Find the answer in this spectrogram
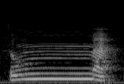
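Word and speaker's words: ثُمَّ: Thumma, pronouncing letter with sukoon, then letter with fatha, thumma, and also keeping the ghunna sound for both of them.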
